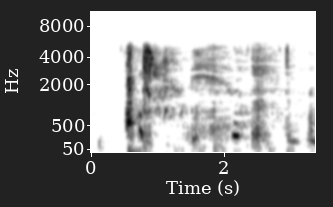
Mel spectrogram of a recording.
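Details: Sneezing from hay fever at night with itchy, tickly nose, unable to sleep: a forceful sneeze with a sharp intake beforehand, then a few soft breathy sounds.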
